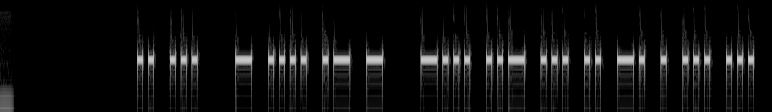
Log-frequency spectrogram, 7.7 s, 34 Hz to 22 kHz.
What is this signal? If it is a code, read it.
Morse code, heard as a keyed tone, about 21 wpm, 700 Hz. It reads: IS THAT BUSINESS
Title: Sentences from Top 1000 Words - Review Part 3 - 22wpm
